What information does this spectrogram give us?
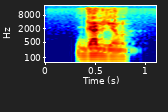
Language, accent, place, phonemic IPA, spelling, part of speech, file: French, France, Lyon, /ɡa.ljɔ̃/, galion, noun, LL-Q150 (fra)-galion.wav
- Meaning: galleon (large sailing ship)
